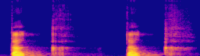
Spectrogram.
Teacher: Jadi huruf kafnya harus berhembus karena termasuk huruf hames. Hames artinya berhembusnya suara ketika diucapkan.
